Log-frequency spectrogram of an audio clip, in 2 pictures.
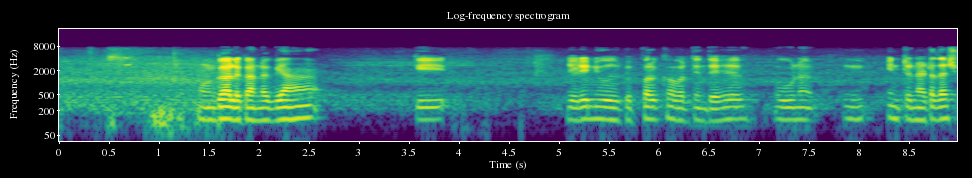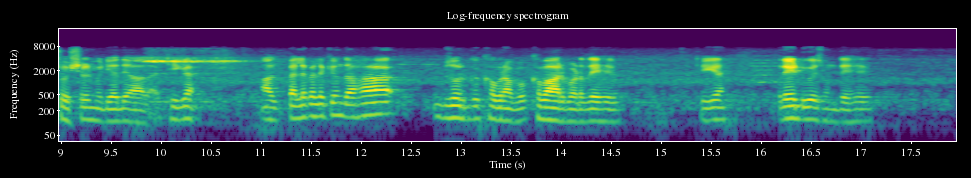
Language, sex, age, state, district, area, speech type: Dogri, male, 18-30, Jammu and Kashmir, Jammu, rural, spontaneous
